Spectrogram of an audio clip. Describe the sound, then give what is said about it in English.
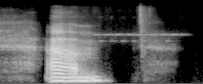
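A phone sounds off with a loud, buzzy electronic tone, followed by a thin sustained beep and a softer chirp that fades into quiet. “I'm sorry, my phone is just doing crazy stuff.”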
